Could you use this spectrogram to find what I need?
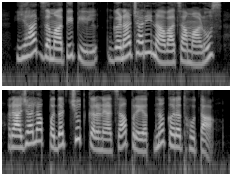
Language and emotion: Marathi, neutral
